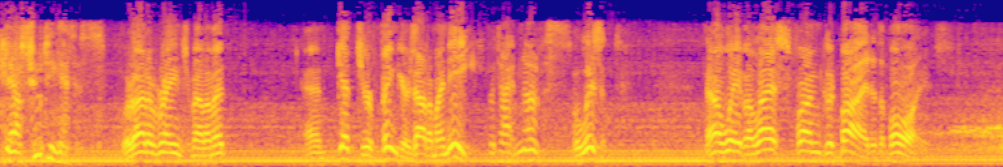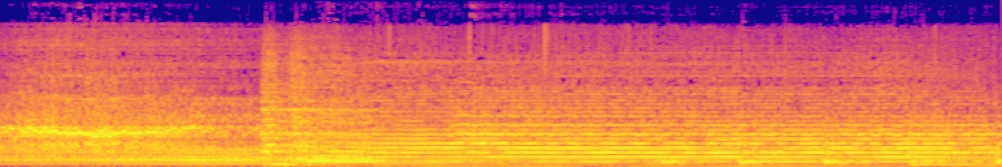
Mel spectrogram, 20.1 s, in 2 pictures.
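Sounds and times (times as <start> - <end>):
speech: 0.1 - 2.4, 3.0 - 6.2, 7.1 - 9.4
banana freighter ship whistle: 9.2 - 19.9.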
